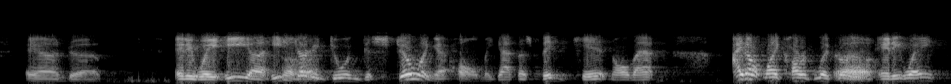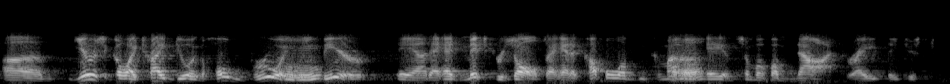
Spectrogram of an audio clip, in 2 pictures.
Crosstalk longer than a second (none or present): none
